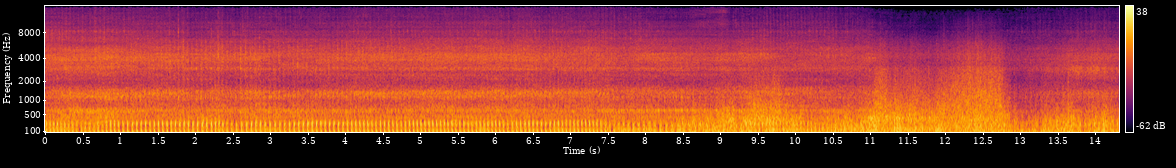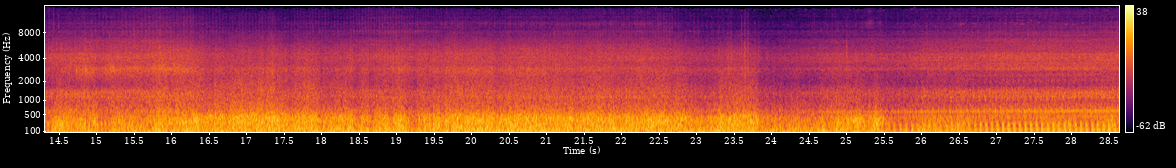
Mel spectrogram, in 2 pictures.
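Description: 2015 KTM 690 Enduro R's single-cylinder engine running as the bike is ridden over a dirt track, its note changing with the throttle, most noticeably around ten to thirteen seconds in and again near 24 seconds. Wind noise on the camera microphone runs under it.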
